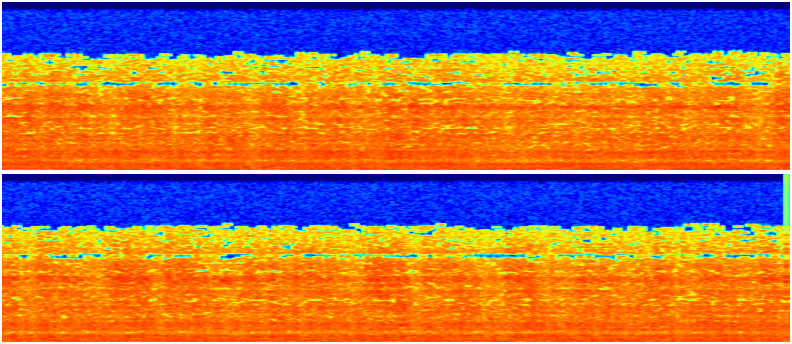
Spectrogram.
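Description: Express train's passenger coaches passing a station platform at speed: a steady, even rush of steel wheels on rail and moving air, with no horn and no clear clickety-clack rhythm.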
